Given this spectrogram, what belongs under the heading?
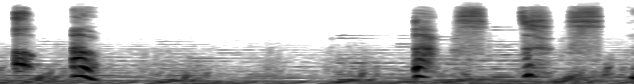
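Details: Streamer deliberately trying to sneeze, feeling lightheaded: several sharp, explosive sneeze-like bursts over background music, with fake or stifled sneeze attempts between; sneezing.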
